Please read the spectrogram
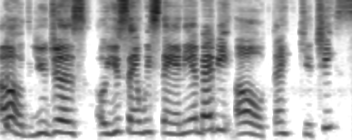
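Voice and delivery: put-on very sarcastic tone. Telling a story, acting out how a woman answered a question: imitating her sarcasm. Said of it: "very sarcastic".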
